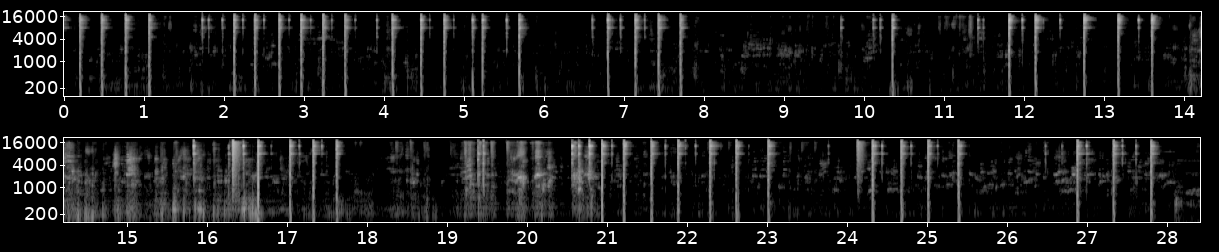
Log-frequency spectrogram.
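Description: Metal-on-metal knocks as a bent steel bar strikes the head of a manual impact driver. The blows come in runs of two or three a second with short pauses, with some scraping handling noise in between. Each blow shock-turns the driver's bit to break loose a rounded, stripped screw on a motorcycle disc brake reservoir.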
